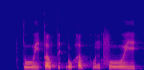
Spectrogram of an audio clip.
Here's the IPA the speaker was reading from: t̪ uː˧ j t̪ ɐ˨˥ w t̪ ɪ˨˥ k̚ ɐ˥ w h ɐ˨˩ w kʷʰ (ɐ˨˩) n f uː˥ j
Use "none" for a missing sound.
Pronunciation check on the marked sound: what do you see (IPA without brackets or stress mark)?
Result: ɐ˨˩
